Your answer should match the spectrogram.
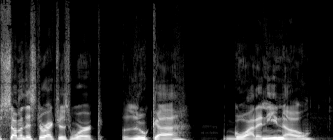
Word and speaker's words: Luca Guadagnino: Luca Guadagnino. – I did it. It's Brendan. Brendan's sending me the pronunciation. Luca Guadagnino.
